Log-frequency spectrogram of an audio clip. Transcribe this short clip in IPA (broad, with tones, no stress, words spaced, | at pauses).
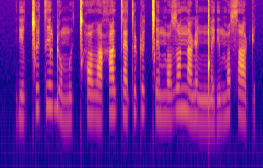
ɾʲe˨lǀy˦ti˦l ɖo˨ mɯ˨ǀʰø˧ ðˤe˨xɑ˦ltæ˧tø˦ʈ ø˦ǀe˧mu˨˦ zˤy˦nɑ˧ɳe˨ ŋ͡ǃe˨ɾʲɯ˦˨mu˦ sˤi˦˨ʈ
